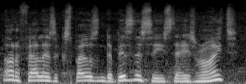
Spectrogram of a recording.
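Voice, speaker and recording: A man's voice: a little high, fast talker, a little mellow, pitched above the performer's own voice, natural voice. A man voicing a cocky, sly wrestling villain in an audio drama, with a smug, taunting and colloquial way of talking.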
